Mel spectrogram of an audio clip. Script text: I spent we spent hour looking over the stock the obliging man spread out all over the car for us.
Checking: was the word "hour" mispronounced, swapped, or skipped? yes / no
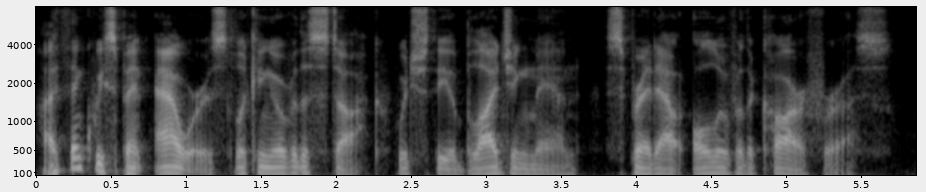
yes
